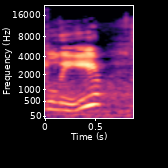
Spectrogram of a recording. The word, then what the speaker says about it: Lee: Hunters asking for help is your name pronounced Lee or Le it's Lee um but if you ask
